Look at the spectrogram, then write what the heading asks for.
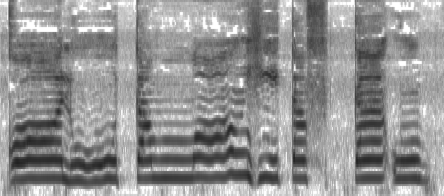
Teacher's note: Masukkan bunyi ta terus ke dalam lam, disertai dengan jut. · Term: alif lam syamsiah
